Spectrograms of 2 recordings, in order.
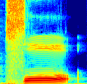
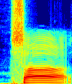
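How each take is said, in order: First: The syllable sounds thick, with an o-like vowel. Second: The syllable sounds thin, with a clear a. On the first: "sekarang angkat pangkal lidahnya" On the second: "Kalau nggak diangkat"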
